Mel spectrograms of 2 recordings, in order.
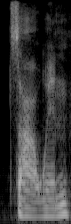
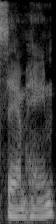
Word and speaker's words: Samhain: I learned the actual pronunciation of sawin versus Sam Hayne right but what I just learned in doing research for this show the bonfires attracted bats.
